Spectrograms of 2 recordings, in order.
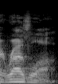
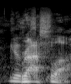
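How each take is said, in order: First: The middle consonant is a buzzing Z sound. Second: The middle consonant is a hissing S sound. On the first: "I say Razzler" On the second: "we say Wrestler"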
